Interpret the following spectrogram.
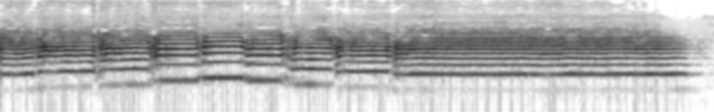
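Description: Trumpet playing the B-flat major pentatonic scale, stepping up in short separate notes and back down, then holding the last note, back at the starting pitch, for about a second and a half.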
